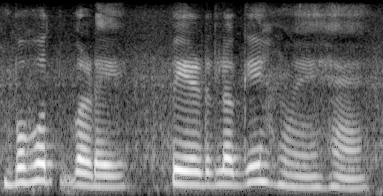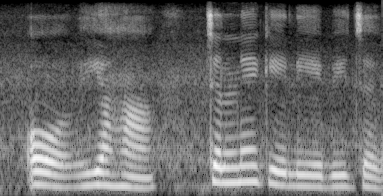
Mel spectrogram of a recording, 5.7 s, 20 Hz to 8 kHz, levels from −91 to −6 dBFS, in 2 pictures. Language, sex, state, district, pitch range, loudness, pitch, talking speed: Hindi, female, Punjab, Fazilka, 165-215 Hz, -16 LUFS, 190 Hz, 125 wpm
